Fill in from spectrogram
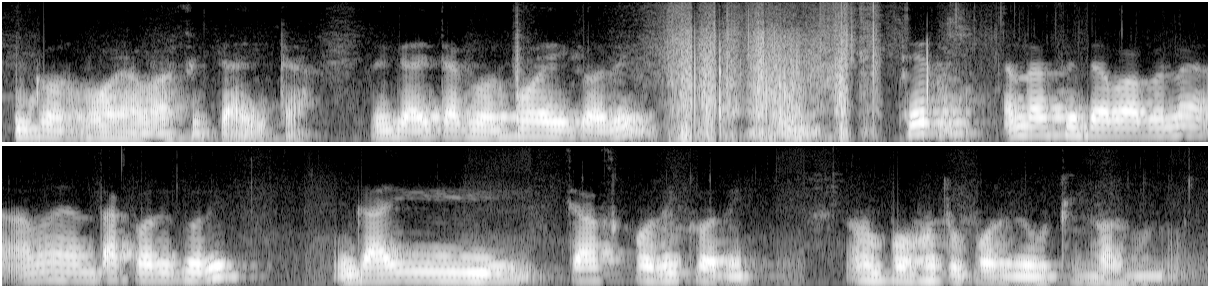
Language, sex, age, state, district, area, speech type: Odia, female, 45-60, Odisha, Bargarh, rural, spontaneous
